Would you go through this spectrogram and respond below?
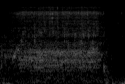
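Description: Cold tap water from a just-reopened supply line rushes steadily into a sink after a shutoff valve replacement, a continuous close hiss with no voices.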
